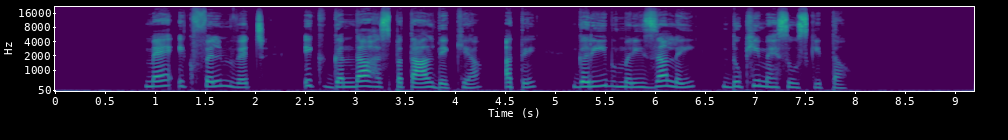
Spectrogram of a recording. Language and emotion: Punjabi, sad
